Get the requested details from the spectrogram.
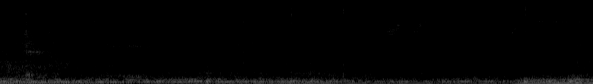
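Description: A lighter clicks and flares.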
